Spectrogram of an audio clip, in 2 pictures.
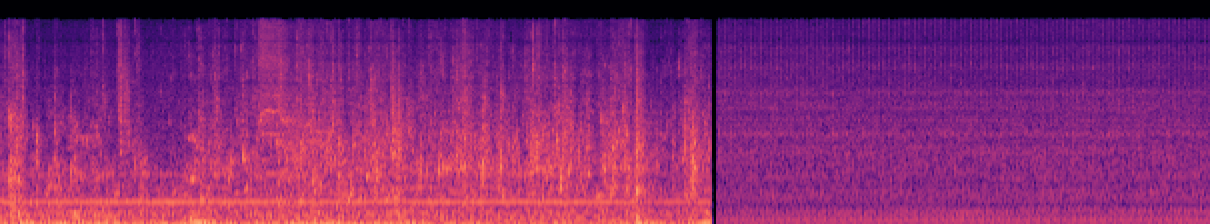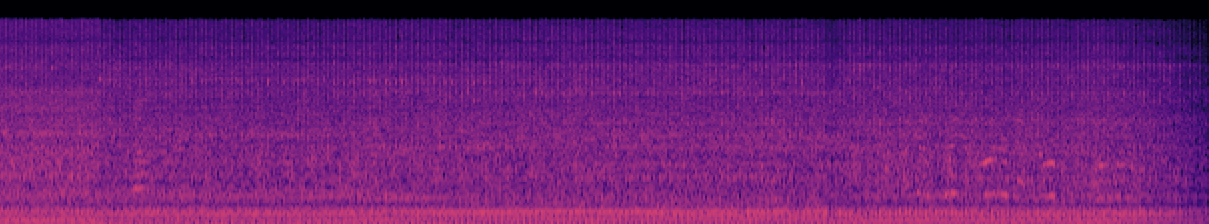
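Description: Water sloshing and splashing in a stock tank as a pump's suction hose and foot valve are thrust back and forth by hand to prime the pump. About seven seconds in, the sound cuts to a quieter steady hum.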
